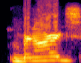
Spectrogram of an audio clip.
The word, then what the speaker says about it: Bernard: Because I have Simone's, I have Bernard's, and Manu's. It's pronounced Bernard. Bernard. Bernard, not Bernard.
